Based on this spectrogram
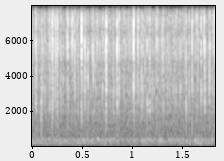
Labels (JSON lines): {"label": "ambient", "recorder": "HydroMoth"}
